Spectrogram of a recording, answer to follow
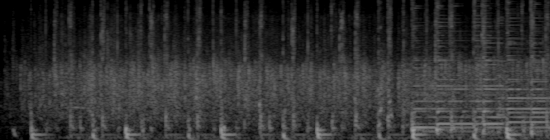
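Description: Audience applauding over music with a steady bass beat. A melody with held chords comes in about six seconds in.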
